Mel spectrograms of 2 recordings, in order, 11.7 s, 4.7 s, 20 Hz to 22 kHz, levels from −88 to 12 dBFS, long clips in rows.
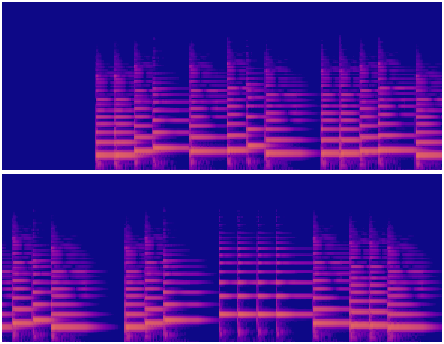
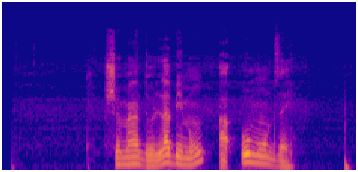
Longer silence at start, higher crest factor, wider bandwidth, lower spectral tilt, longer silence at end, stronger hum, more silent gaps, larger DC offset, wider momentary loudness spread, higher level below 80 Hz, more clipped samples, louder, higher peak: second, 1.25 s vs 1.4 s; second, 14 dB vs 20 dB; second, 9.2 kHz vs 10.5 kHz; second, -5 dB/octave vs -7 dB/octave; about the same, 0.1 s vs 0.1 s; neither; first, 7.47-7.51 s vs none; neither; second, 7 LU vs 14 LU; second, -76 dBFS vs -50 dBFS; neither; second, -34 LUFS vs -22 LUFS; second, -20 dBFS vs -4 dBFS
